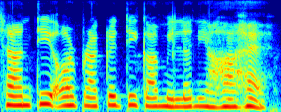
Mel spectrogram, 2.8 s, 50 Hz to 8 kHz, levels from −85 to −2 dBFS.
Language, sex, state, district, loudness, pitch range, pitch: Hindi, female, Assam, Kamrup Metropolitan, -16 LUFS, 205-240 Hz, 220 Hz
